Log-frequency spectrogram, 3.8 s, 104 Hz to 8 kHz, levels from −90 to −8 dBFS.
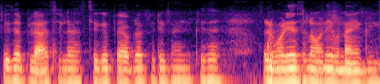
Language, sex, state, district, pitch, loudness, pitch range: Hindi, male, Madhya Pradesh, Umaria, 115 Hz, -19 LUFS, 110-115 Hz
